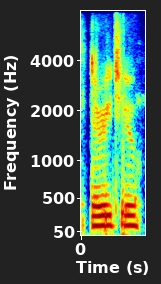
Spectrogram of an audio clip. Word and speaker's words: Nderitu: It's Nderitu. What's that? It's my name is Dennis Nderitu. The N is silent.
